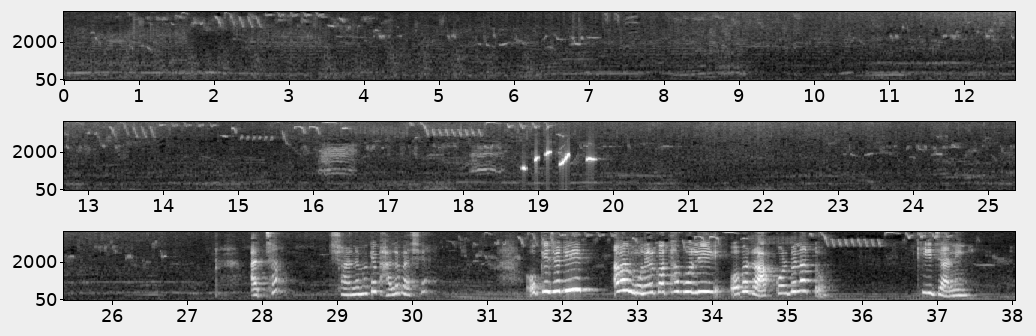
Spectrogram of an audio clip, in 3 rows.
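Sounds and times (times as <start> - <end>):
birds chirping and trilling: 0.4 - 9.6, 10.5 - 20.6, 23.1 - 38.0
sharp whistled bird calls: 18.8 - 19.9.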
